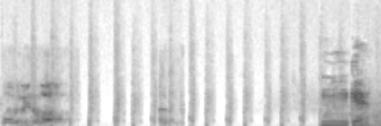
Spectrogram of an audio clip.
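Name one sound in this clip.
Footsteps patter quickly through grass.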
